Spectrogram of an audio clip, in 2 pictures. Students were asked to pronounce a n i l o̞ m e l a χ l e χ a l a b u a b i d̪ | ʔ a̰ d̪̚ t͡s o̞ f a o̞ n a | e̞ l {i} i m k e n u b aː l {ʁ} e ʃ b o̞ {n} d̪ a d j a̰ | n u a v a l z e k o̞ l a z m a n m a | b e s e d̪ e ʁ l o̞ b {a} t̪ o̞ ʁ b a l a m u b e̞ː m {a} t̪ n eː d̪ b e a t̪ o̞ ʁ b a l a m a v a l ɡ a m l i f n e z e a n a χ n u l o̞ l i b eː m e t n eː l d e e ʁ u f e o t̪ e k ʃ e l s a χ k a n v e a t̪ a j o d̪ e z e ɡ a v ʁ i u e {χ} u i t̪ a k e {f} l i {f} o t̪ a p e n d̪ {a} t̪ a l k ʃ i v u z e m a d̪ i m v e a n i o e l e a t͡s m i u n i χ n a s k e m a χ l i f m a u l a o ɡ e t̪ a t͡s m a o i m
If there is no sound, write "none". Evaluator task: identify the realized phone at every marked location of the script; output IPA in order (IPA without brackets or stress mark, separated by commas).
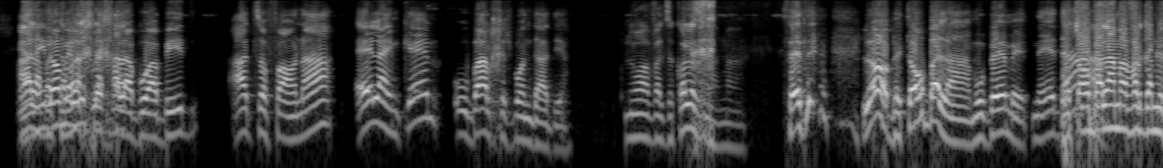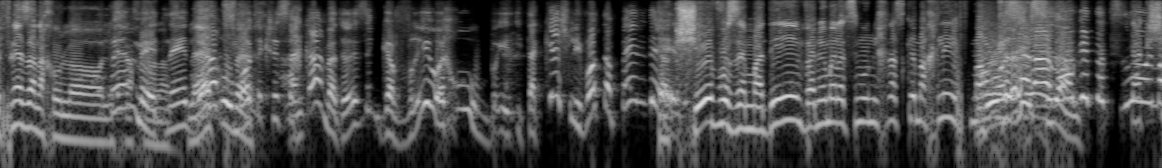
a, χ, n, e, e, χ, ʃ, v, e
